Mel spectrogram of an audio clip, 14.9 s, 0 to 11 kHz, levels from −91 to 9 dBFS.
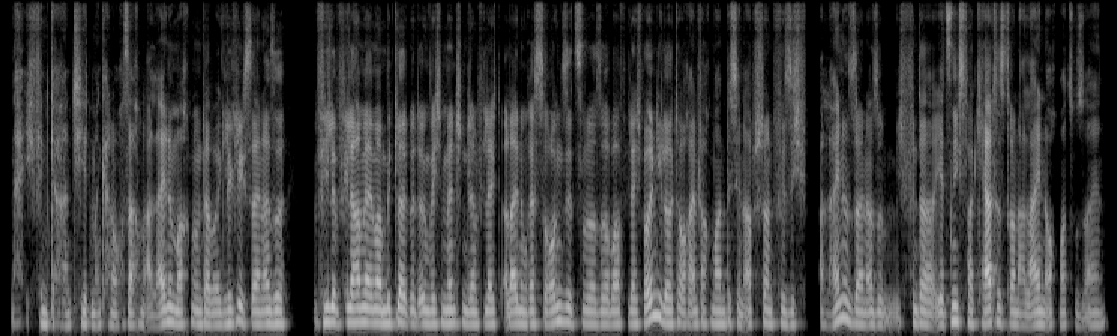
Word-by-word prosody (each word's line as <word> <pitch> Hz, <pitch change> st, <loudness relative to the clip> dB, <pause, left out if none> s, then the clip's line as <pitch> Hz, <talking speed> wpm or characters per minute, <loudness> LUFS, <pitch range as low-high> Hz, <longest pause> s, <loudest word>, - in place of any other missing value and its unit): Na, -, -, -14 dB
ich -, -, -7 dB
finde 125 Hz, -1 st, -3 dB
garantiert, 115 Hz, +1 st, -4 dB
man 115 Hz, -, -6 dB
kann 120 Hz, -, -7 dB
auch 110 Hz, +2 st, -8 dB
Sachen 120 Hz, 0 st, -1 dB
alleine 110 Hz, +8 st, +1 dB
machen 125 Hz, +1 st, -1 dB
und 125 Hz, 0 st, -1 dB
dabei 120 Hz, -1 st, 0 dB
glücklich 130 Hz, +3 st, 0 dB
sein. 125 Hz, -1 st, +1 dB
Also 125 Hz, 0 st, +2 dB, 0.4 s
viele 145 Hz, -2 st, +2 dB
viele 140 Hz, +2 st, +3 dB
haben 140 Hz, +1 st, +5 dB
ja 140 Hz, -, +7 dB
immer 135 Hz, 0 st, +5 dB
Mitleid 130 Hz, 0 st, +3 dB
mit 130 Hz, -2 st, -2 dB
irgendwelchen 125 Hz, +2 st, 0 dB
Menschen, 130 Hz, +1 st, +1 dB
die 120 Hz, -, -1 dB
dann 125 Hz, -1 st, +1 dB
vielleicht 125 Hz, +1 st, -2 dB
alleine 125 Hz, +1 st, +3 dB
im -, -, -1 dB
Restaurant 125 Hz, +3 st, +1 dB
sitzen 130 Hz, -2 st, -2 dB
oder 125 Hz, -1 st, 0 dB
so, 125 Hz, +1 st, -2 dB
aber 125 Hz, 0 st, 0 dB
vielleicht 125 Hz, +1 st, -4 dB
wollen 175 Hz, +8 st, +6 dB
die 200 Hz, -, +4 dB
Leute 125 Hz, -3 st, +1 dB
auch 120 Hz, 0 st, -2 dB
einfach 125 Hz, +2 st, -3 dB
mal 125 Hz, -1 st, 0 dB
'n 125 Hz, -, 0 dB
bisschen 125 Hz, -2 st, -3 dB
Abstand 130 Hz, 0 st, -2 dB
für 130 Hz, 0 st, -6 dB
sich 120 Hz, 0 st, -2 dB
f -, -, -14 dB, 0.2 s
alleine 140 Hz, +9 st, 0 dB
sein. 125 Hz, -4 st, -1 dB
Also, 120 Hz, -1 st, -3 dB
ich -, -, -10 dB
finde 130 Hz, 0 st, -3 dB
da 115 Hz, -3 st, +1 dB
jetzt 120 Hz, +1 st, 0 dB
nichts 145 Hz, -1 st, +4 dB
Verkehrtes 130 Hz, +1 st, +3 dB
dran, 125 Hz, -1 st, -2 dB
allein 115 Hz, +2 st, 0 dB
auch 120 Hz, -, -7 dB
mal 120 Hz, 0 st, -6 dB
zu 115 Hz, -2 st, -14 dB
sein. 115 Hz, +5 st, -9 dB
125 Hz, 250 wpm, -24 LUFS, 120-130 Hz, 0.4 s, ja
